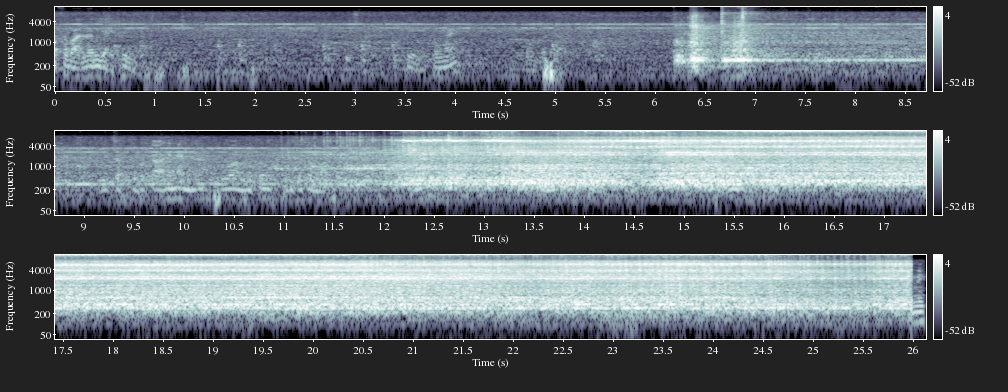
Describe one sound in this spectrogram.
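A drill press motor runs.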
